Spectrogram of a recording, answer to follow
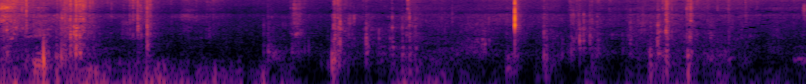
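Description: Footsteps on loose rock and gravel: irregular steps and small stones clicking underfoot.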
